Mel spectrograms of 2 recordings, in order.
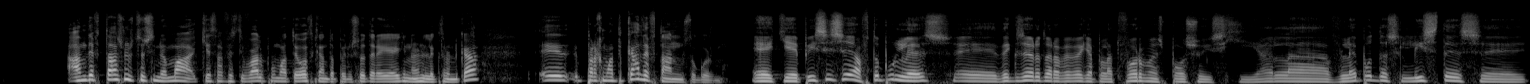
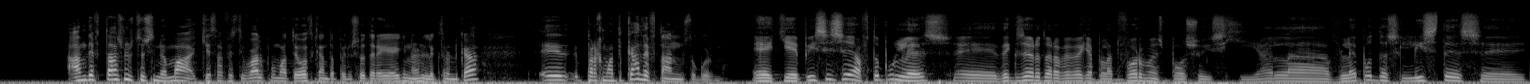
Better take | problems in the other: first | low rumble; faint; throughout; 25 dB below the speech

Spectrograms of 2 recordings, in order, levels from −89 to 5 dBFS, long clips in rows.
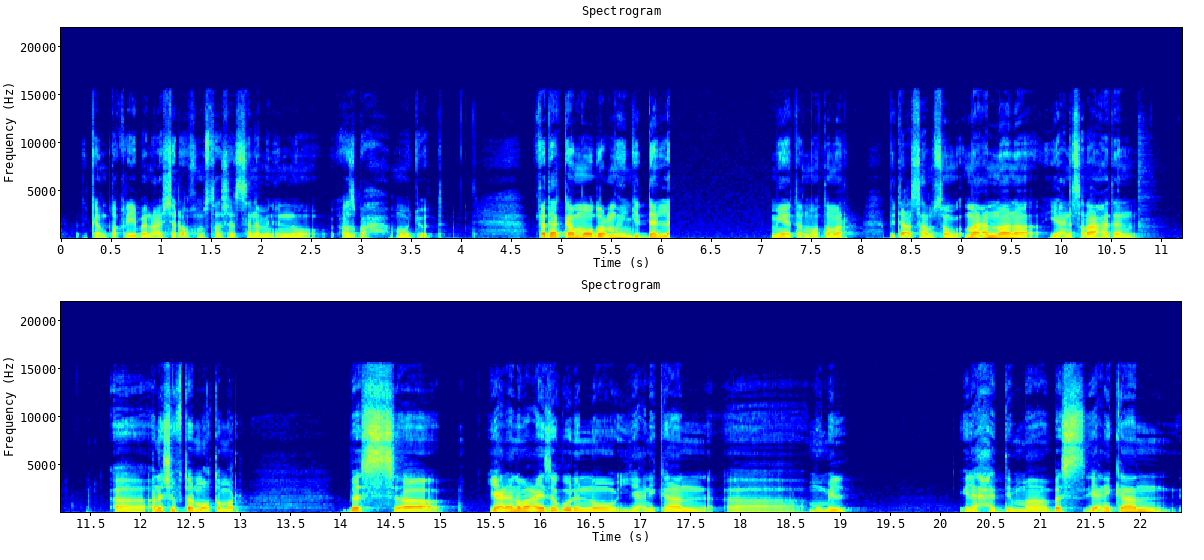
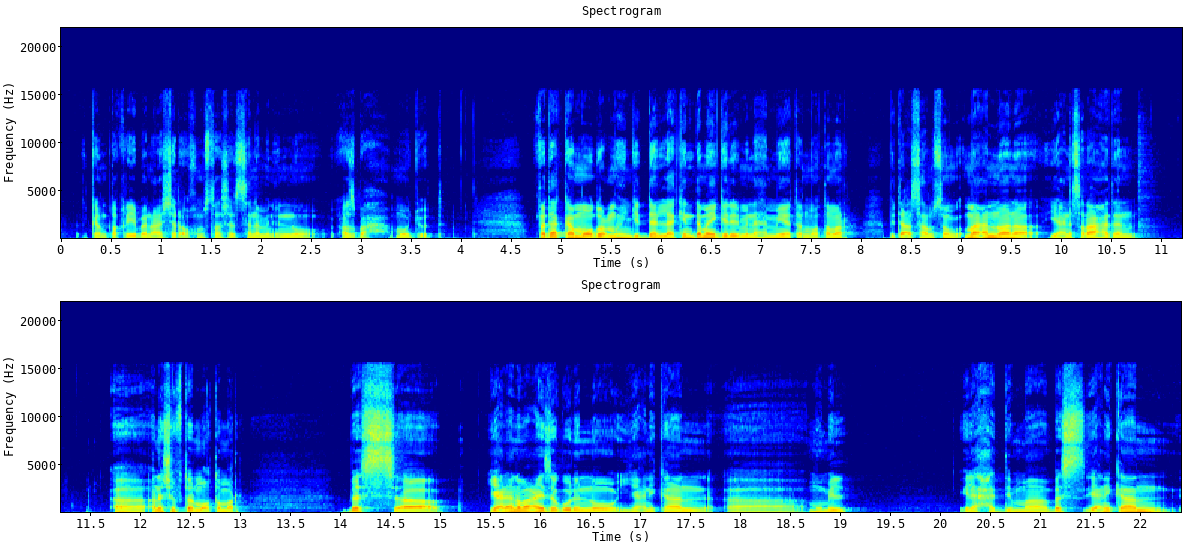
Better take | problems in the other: second | audio cutting out; at 6 s for 1 s

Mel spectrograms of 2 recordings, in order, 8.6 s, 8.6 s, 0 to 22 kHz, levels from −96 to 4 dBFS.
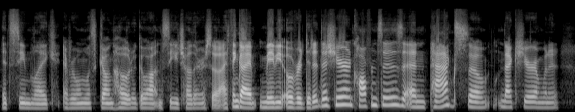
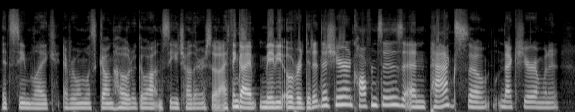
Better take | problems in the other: second | thin; somewhat; fading below 400 Hz

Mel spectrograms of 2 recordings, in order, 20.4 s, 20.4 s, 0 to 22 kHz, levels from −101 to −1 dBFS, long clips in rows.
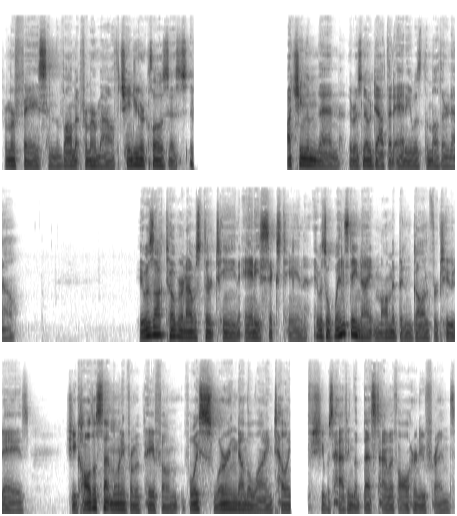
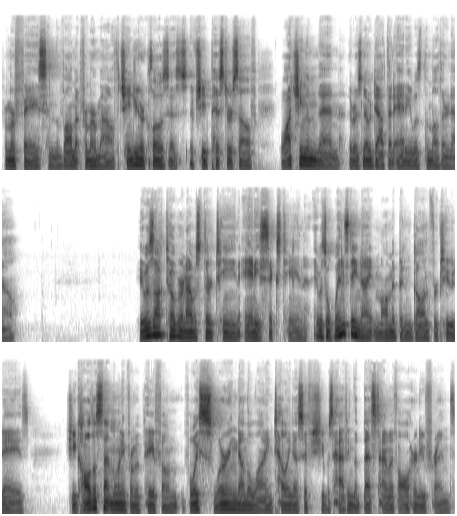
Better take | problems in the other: second | audio cutting out; at 3 s for 1.5 s and at 18 s

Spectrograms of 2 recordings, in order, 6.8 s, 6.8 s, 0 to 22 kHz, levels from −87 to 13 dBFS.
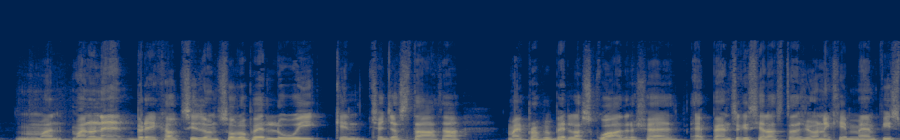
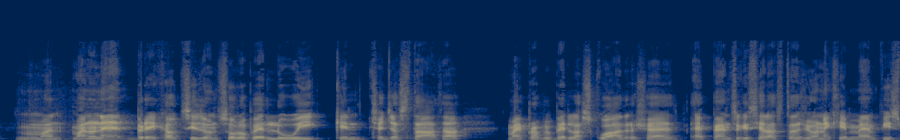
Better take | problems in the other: first | thin; somewhat; fading below 350 Hz

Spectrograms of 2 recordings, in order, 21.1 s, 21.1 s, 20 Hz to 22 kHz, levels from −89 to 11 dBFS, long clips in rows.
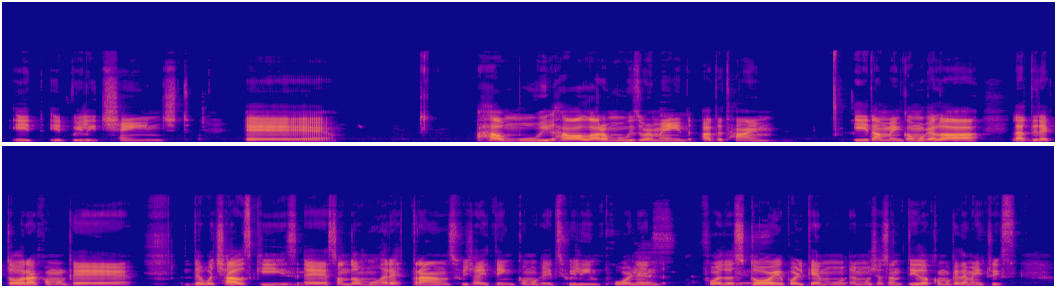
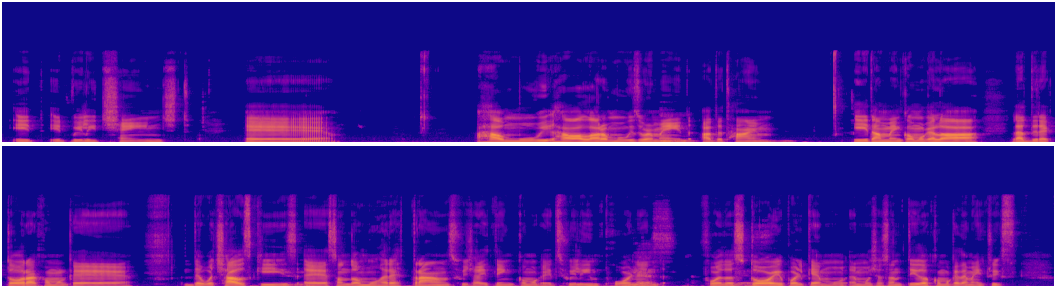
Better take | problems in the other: second | thin; very; fading below 300 Hz

